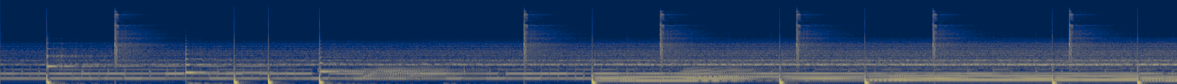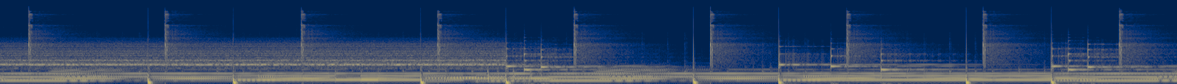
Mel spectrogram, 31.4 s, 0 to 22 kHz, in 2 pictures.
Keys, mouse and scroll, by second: 0.7-2.1 drag, 2.3 scroll down 2, 4.8 click, 6.4 KP_1, 6.7 KP_5, 9.3 click, 10.5-11.0 scroll down 1, 12.4-14.9 drag, 20.9 ctrl+click, 21.9 ctrl+click, 23.4 ctrl+click, 26.2 click, 28.4 click, 29.8 KP_5.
